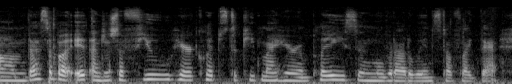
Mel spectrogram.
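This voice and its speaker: A woman speaks at a moderate pace with a medium pitch and fairly even intonation. Noticeable background noise can be heard. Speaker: beauty vlogger. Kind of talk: tutorial. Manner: mumbling; hesitant, many ums.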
